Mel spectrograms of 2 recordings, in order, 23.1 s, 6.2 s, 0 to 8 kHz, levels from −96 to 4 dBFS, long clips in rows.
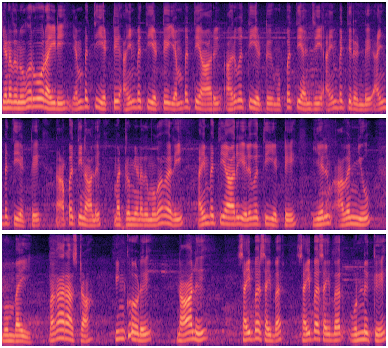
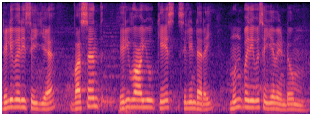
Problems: none marked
